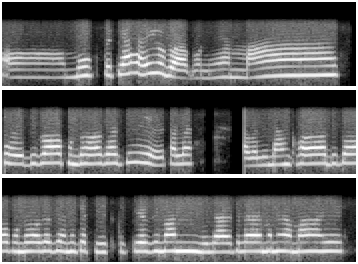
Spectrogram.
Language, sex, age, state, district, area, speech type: Assamese, female, 30-45, Assam, Golaghat, urban, conversation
